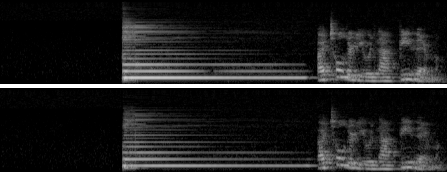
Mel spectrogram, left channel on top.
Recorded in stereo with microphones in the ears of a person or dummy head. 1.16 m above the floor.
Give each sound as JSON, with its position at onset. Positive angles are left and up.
{"t": 1.2, "sound": "a guitar", "side_deg": 80, "distance_m": 3.0}
{"t": 3.2, "sound": "a woman speaking", "side_deg": 55, "distance_m": 5.0}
